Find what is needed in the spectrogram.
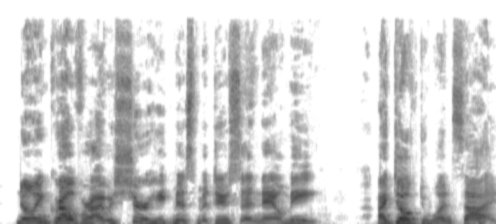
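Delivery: ordinary delivery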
